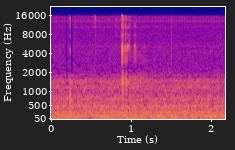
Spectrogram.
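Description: Quiet room with a faint low hum and a single soft tick about a second in, a pencil being brought down onto a paper worksheet.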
